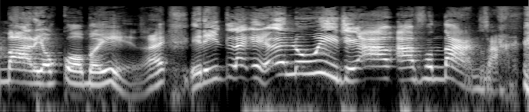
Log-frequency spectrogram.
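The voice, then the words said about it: Put-on Italian accent. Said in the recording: “using Italian accent ... You got the nuance of the actual Italian accent.”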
